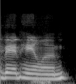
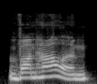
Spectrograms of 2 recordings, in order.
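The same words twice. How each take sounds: First: The name is said with a Midwestern American pronunciation. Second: The name is said with a Dutch pronunciation. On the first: This is the speaker's own habitual form. "but I say Van Halen. But that's just the Midwestern in me" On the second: This is the name's original form. "I think I know what the actual pronunciation is"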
